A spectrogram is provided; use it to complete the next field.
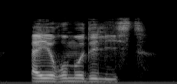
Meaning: aeromodeller
- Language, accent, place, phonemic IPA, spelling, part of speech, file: French, France, Lyon, /a.e.ʁɔ.mɔ.de.list/, aéromodéliste, noun, LL-Q150 (fra)-aéromodéliste.wav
